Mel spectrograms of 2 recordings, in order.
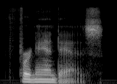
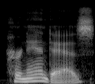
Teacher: So Spanish sometimes has two different versions of a root word, one pronounced with its original F sound and one pronounced with an H sound, or pronounced with a silent H that's still retained in the spelling.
